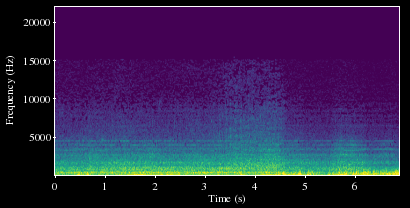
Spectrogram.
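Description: Boeing 767-300 jet engines running at low power as the freighter taxis, a steady rushing noise with a faint high whine. A low, uneven rumble builds from about halfway through.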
